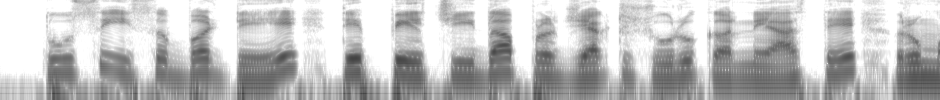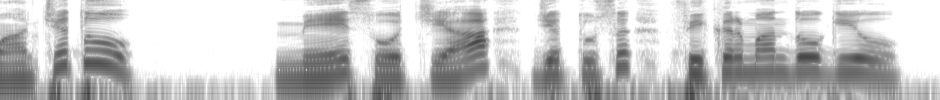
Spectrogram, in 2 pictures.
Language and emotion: Dogri, surprised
